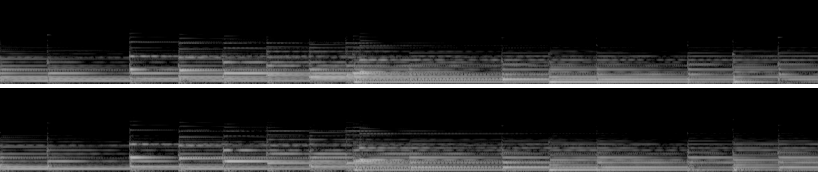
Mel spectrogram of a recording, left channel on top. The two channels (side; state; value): both; normal; correlation 0.72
